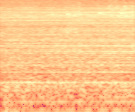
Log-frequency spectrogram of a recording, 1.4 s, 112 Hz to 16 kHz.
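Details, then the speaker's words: Steady low mains hum with fixed buzzy tones over hiss on a PA speaker setup, caused by the ground connection; a ground loop before fixing it with an isolator made from an old 12 V AC adapter. "now that annoying buzz is because I had the ground hooked up"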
